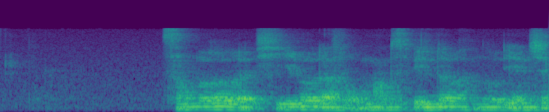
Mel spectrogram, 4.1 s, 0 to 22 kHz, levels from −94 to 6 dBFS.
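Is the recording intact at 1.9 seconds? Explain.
Yes, the speech is intact at 1.9 seconds, with no fault at that moment beyond the normal call microphone processing, whose bass cut and absence of content above 8 kHz are expected.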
